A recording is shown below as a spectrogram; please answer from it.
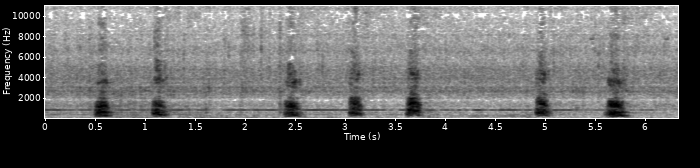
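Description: Dog barking in the video game The Medium, seven separate barks spaced about half a second to a second apart, moderately near over a quiet background with a faint steady tone.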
